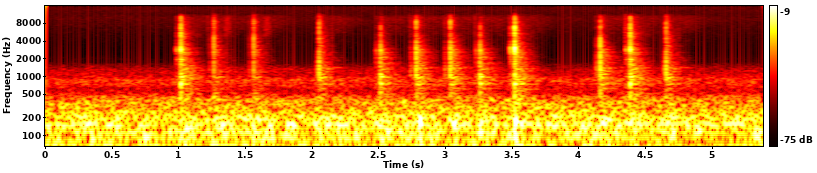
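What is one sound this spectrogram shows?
Quick footsteps patter across a hard floor.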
